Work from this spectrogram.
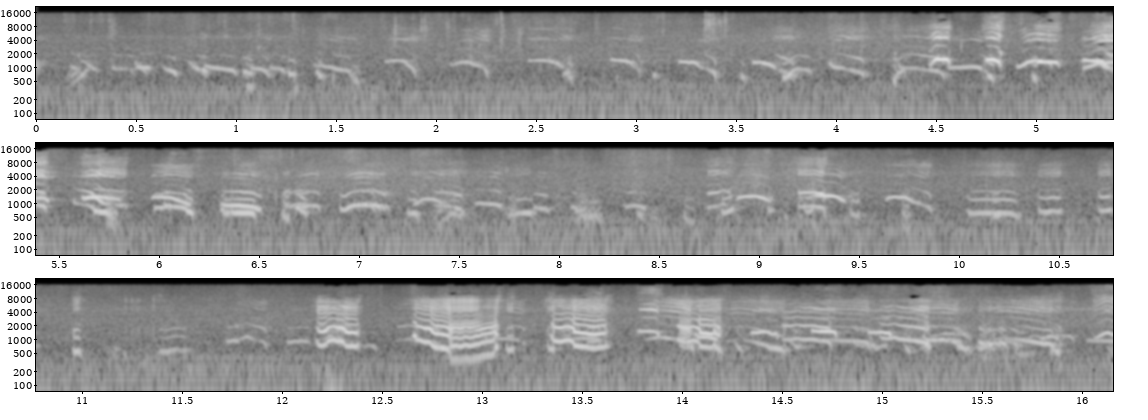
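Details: Three-week-old Basset Hound puppies crying for their mother during their first supervised outing outdoors: dense, jittery whines and squeaky yips from several pups at once, with a louder, shrill wail breaking through midway.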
